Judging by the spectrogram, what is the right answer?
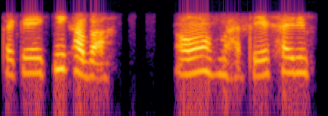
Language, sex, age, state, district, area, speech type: Assamese, female, 18-30, Assam, Charaideo, rural, conversation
